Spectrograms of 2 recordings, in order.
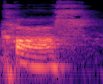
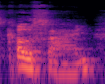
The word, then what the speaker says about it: cosine: Sine, cosine is not cos. If you say cos, you're not saying it correctly. It's cosine.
